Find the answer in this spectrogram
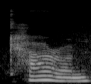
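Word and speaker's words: Charon: that feels very uh I think it's pronounced Kon not ch you know the Greek the Greek guy yeah it is very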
